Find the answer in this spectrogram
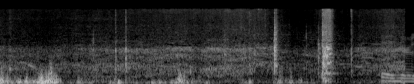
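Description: Wheels rolling on the concrete of a skatepark, with a low rumble in the first half-second and a few sharp clacks of boards or scooters hitting the ground, the loudest just after three seconds.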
